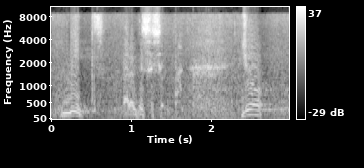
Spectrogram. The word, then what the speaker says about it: Witt: En alemán se dice, la B se pronuncia, la W se pronuncia B, es Galo Mora Bit, para que se sepa.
